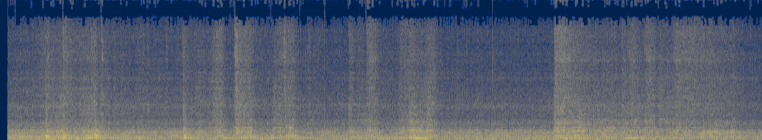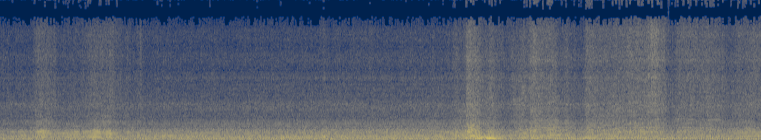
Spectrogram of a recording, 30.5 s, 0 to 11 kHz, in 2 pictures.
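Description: Takyo TK65 petrol-engine garden shredder running steadily while it chops fresh leafy branches. Louder crackling surges come as branches go into the blades, most clearly near the start, about 8 seconds in and again about 25 seconds in.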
